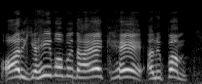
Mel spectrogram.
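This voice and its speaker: A woman field reporter on live news, pressing interviewees with rapid questions. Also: very high voice.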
